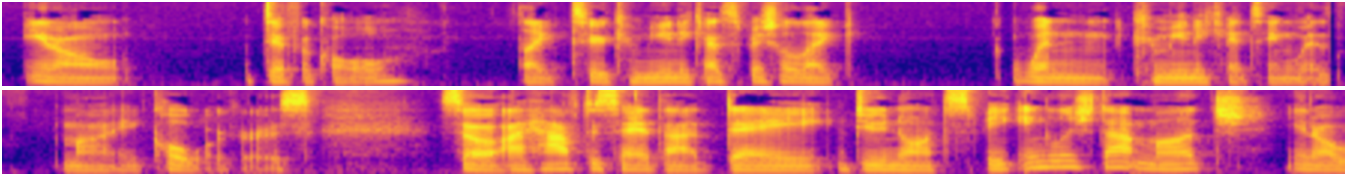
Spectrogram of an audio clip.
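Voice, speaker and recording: Gravelly-voiced young man, earnest. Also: fairly low pitch, fairly bright tone. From Thailand. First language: Thai. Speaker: international student and part-time English teacher. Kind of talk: casual personal monologue to camera.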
